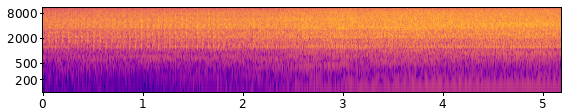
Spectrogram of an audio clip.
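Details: Toyota 1SZ-FE contract engine from Japan with 32,000 km, which began knocking 1,200 km after installation: a sharp, even knock of about four per second over the idle that rises with revs. A seized piston pin lets the skirt slap the cylinder.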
